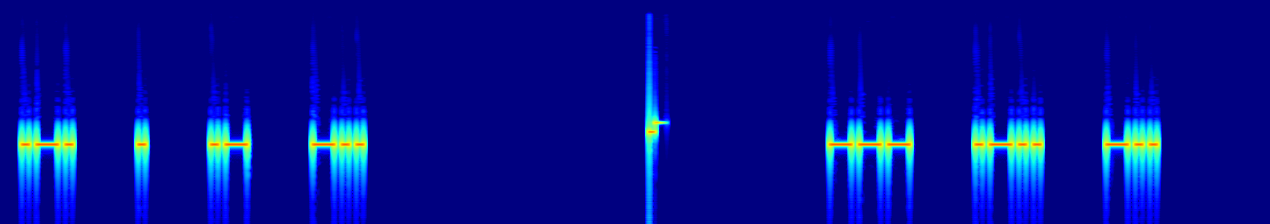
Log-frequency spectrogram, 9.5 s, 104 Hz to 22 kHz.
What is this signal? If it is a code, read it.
Morse code, heard as a keyed tone, about 21 wpm, spaced as for 12 wpm, 700 Hz. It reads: READ OLD
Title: 3x Character Spacing - Top 200 Words - 22wpm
